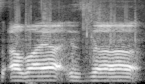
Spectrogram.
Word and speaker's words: Evija: In this video, I'm going to share all upcoming cars to Lotus Avaya, which is pronounced Avaya, is unique and powerful car.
